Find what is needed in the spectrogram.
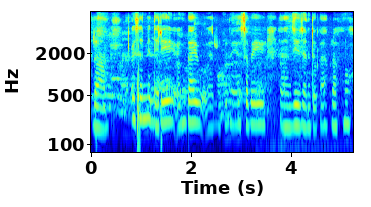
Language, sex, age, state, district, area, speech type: Nepali, female, 30-45, West Bengal, Jalpaiguri, rural, spontaneous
